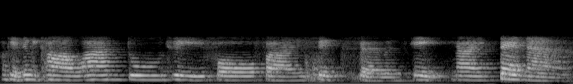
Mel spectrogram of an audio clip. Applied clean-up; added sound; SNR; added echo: none; none; none; reverberation time 0.7 s.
